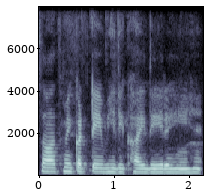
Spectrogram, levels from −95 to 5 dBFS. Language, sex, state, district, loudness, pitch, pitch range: Hindi, female, Haryana, Charkhi Dadri, -18 LUFS, 170 Hz, 165-185 Hz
